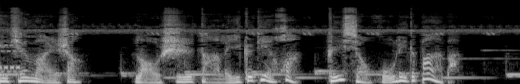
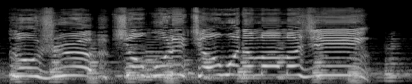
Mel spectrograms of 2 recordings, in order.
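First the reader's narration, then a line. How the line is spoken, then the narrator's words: Crying child. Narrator (Chinese): 小朋友哭着说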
